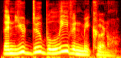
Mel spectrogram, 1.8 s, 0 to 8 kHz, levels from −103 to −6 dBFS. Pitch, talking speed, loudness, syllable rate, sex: 155 Hz, 230 wpm, -17 LUFS, 6.4 syllables/s, male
